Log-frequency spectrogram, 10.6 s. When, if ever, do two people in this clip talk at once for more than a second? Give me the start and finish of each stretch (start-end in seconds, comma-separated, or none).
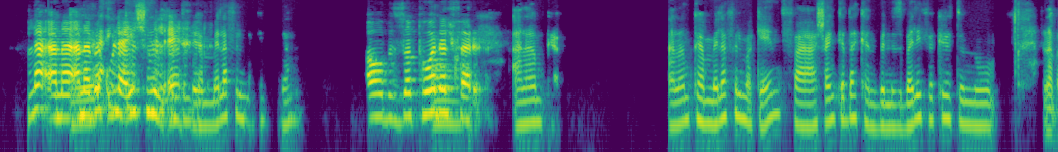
0.7-2.2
